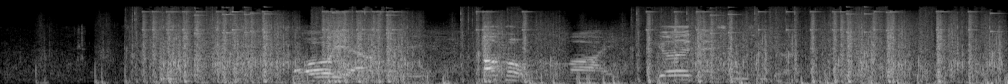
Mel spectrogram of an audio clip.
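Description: Crops are cut down rapidly with quick rustling crunches.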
